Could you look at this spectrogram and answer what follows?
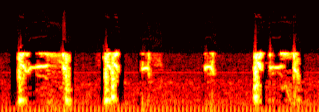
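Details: Peregrine falcon at a nest site at PGE Toruń in Poland, in the first moments with a newly hatched chick: harsh, broad, grating calls in short bursts. Some carry a thin whistled tone. They come in irregular groups of one to three, separated by silence.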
